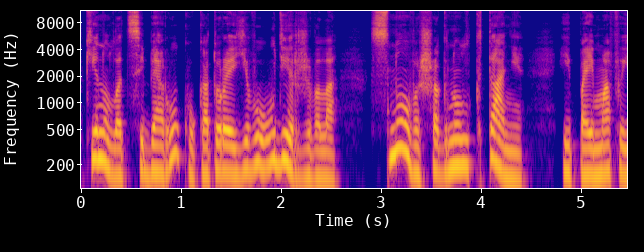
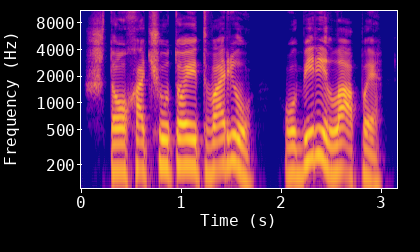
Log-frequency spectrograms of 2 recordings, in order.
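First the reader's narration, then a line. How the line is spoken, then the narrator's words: Snapping retort. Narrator (Russian): огрызнулся Хорш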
